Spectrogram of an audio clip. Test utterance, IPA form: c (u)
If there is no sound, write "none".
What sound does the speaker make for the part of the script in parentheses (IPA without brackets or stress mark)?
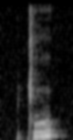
u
